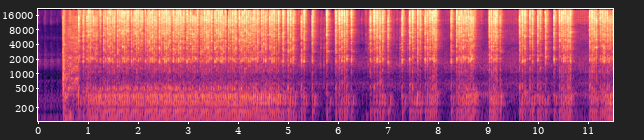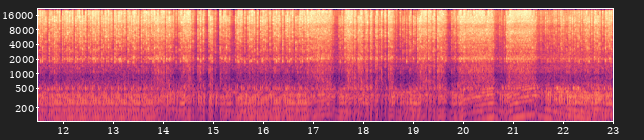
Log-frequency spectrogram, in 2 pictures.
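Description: A pre-war Austin 7 engine with a newly made exhaust starts, then idles loudly and is revved by hand with the choke partly on, with repeated throttle blips and brief dips, close and continuous.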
